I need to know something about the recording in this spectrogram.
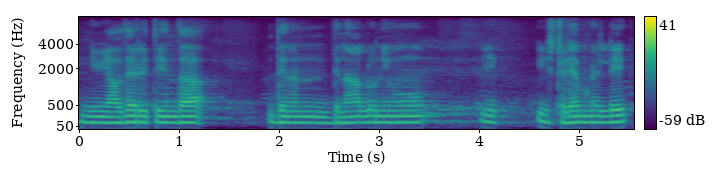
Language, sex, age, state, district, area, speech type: Kannada, male, 30-45, Karnataka, Gadag, rural, spontaneous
